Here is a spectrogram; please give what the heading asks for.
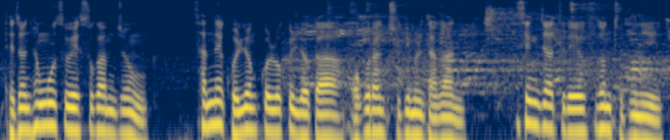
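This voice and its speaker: A man narrates a documentary in a formal, measured voice of middle pitch. Vehicle noise is clearly audible behind him.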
